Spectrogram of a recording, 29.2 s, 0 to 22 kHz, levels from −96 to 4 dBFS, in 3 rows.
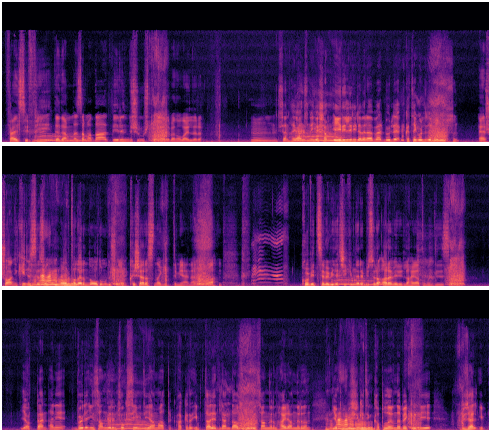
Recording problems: hiss; loud; throughout; 2 dB below the speech

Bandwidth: 17.5 kHz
